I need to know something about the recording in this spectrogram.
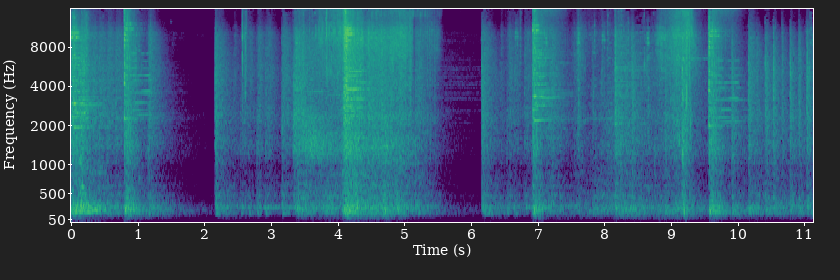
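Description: Magic spells burst with loud whooshing blasts.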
